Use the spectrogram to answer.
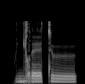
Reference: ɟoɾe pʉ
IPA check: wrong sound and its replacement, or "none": p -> t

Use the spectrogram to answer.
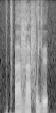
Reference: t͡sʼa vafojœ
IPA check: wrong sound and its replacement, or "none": œ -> ø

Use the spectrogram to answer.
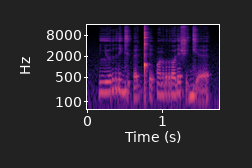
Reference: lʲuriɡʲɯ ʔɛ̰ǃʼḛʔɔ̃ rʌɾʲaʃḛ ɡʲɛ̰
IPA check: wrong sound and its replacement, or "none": ʌ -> ɔ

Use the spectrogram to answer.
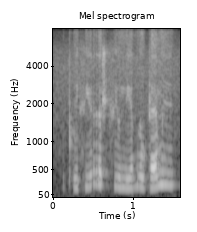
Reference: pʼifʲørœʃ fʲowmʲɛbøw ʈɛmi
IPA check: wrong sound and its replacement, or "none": none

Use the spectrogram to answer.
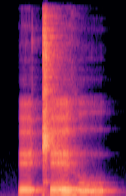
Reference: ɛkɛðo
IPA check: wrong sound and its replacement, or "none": k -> ǁ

